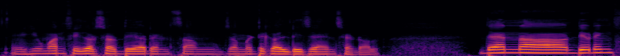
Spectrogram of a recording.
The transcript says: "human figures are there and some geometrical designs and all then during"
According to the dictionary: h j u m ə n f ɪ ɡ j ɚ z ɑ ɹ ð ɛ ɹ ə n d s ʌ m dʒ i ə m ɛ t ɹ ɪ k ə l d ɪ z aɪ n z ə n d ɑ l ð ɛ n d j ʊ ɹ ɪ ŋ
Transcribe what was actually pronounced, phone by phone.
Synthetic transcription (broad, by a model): h j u m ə n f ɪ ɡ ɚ s ɑ ɹ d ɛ ɹ ə n d s ʌ m dʒ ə m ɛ t ɪ k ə l d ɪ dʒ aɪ n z ə n d ɑ l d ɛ n d j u ɹ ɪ ŋ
